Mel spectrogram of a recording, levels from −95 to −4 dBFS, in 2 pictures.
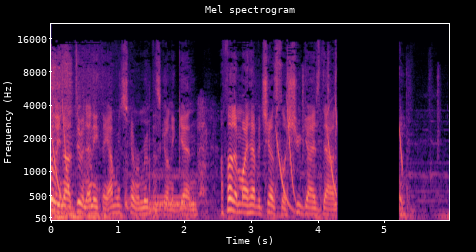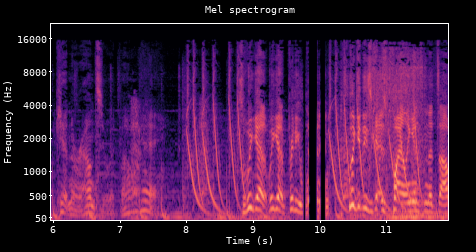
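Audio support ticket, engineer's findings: Digital broadcast dropout at 4.29 to 5.28 s: audio mutes for about 0.94 s, then returns further on, so that stretch is gone. Again at 9.75 to 10.14 s as several short holes over about 0.34 s, longest about 0.13 s. Receiver muting on lost signal or failed frame checksums.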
